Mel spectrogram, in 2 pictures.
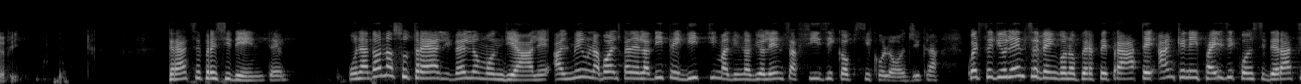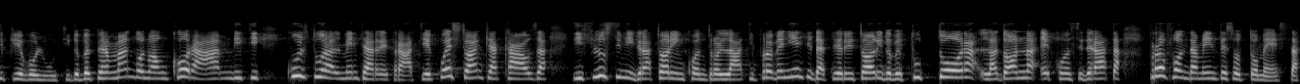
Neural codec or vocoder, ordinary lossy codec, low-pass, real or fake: codec, 16 kHz, 2 kbps, FunCodec, trained on Chinese and English, 25 frames a second; none; 7.2 kHz; fake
